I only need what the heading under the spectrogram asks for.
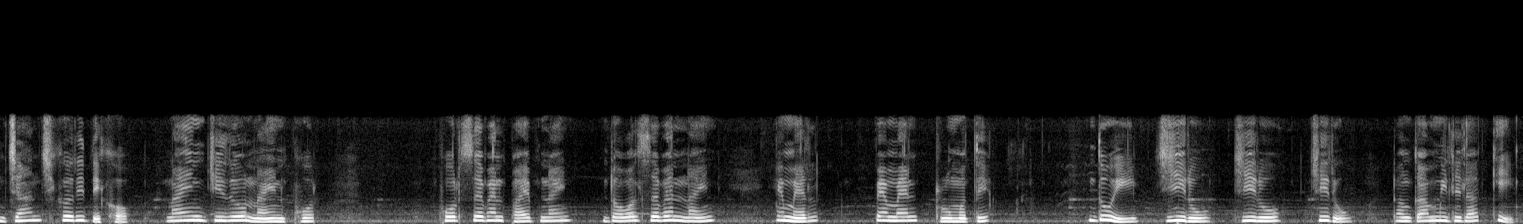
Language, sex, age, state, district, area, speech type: Odia, female, 45-60, Odisha, Balangir, urban, read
